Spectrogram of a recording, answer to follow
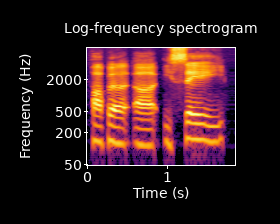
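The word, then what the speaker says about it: Paapa Essiedu: Oh, and I'm pretty sure his name is pronounced Papa Isayadu. Okay. Isayadu.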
